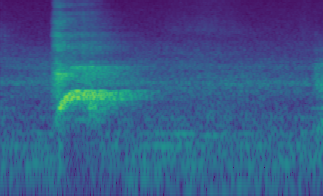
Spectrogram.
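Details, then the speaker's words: Demonstrated huff (forced expiration technique) from active cycle breathing to clear chest secretions during a cold, done seated and relaxed: deep breath in, then one strong open-mouthed breath out fading over about a second. "should you feel like we've got secretions ready to cough up my nice deep breath in and a strong Hoff out"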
